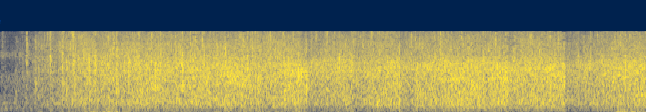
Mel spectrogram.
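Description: Sustained applause from an audience welcoming a guest author and a group of children she brought with her, a dense steady patter of many hands clapping together at full volume for several seconds, with no talking over it.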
